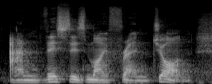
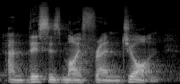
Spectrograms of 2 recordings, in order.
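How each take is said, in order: The two takes are said the same way.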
